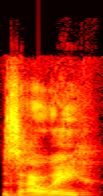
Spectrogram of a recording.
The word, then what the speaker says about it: Zawe: Okay, so her name is Zawe. It's Philippa Zawe. It's spelled Zawe.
